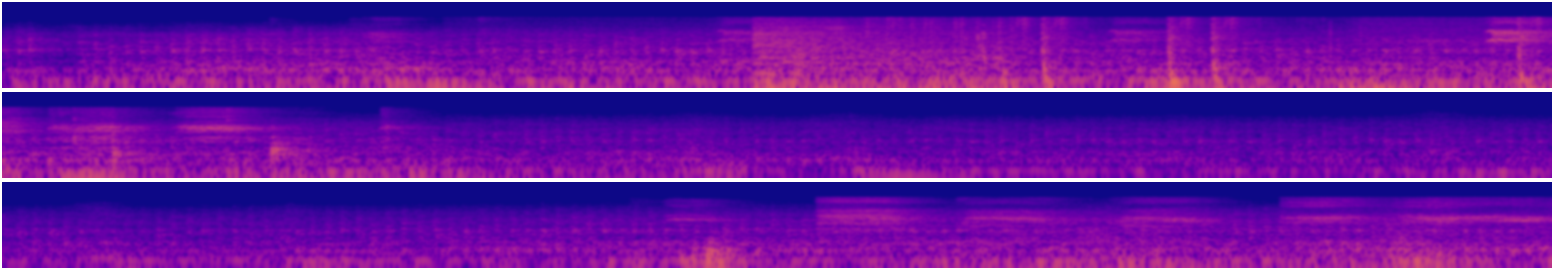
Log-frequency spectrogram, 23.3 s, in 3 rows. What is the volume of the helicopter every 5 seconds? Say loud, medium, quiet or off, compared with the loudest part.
loud, loud, medium, medium, loud.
